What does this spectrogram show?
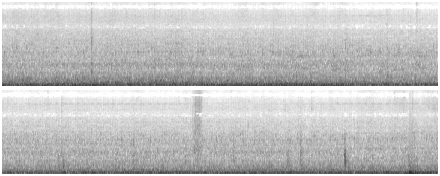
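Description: Hindustan Ambassador car's engine running with a steady low drone. A short thump comes near the end.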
